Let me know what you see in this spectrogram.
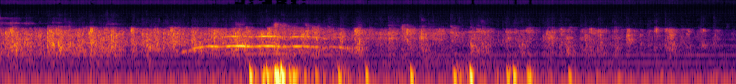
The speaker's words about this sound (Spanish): Amén. Dale un aplauso al Señor si se lo quieres dar.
